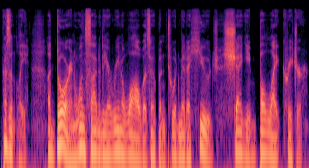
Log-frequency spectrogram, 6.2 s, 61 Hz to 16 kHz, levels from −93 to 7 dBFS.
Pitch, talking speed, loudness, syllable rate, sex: 90 Hz, 195 wpm, -18 LUFS, 5.5 syllables/s, male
